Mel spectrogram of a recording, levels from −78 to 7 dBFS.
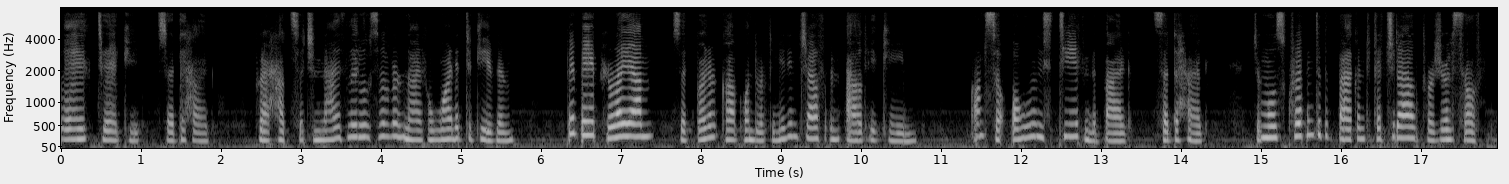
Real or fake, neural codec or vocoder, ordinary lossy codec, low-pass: fake; codec, 16 kHz in and 24 kHz out, 0.6 kbps, FireRedTTS-2 codec; MP3, 64 kbps; 7.2 kHz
